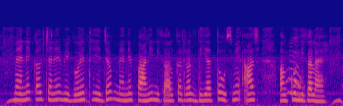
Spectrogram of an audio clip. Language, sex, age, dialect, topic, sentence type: Hindi, female, 18-24, Kanauji Braj Bhasha, agriculture, statement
